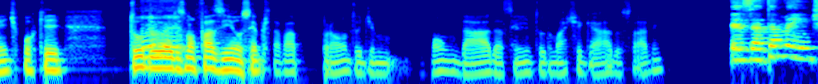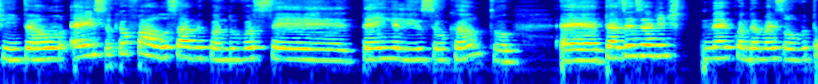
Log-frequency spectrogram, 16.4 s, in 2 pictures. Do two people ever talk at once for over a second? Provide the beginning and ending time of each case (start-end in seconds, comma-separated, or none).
none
